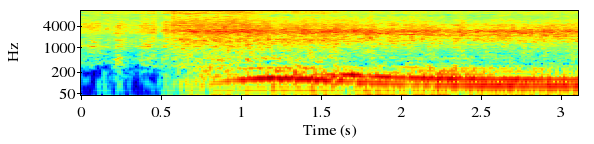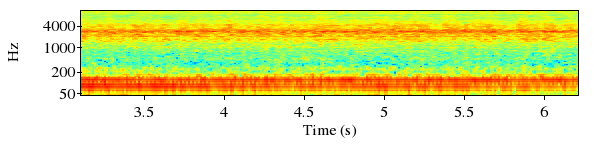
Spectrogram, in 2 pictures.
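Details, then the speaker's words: R53 Mini Cooper S at start-up and idle, before the rebuilt supercharger is installed: a harsh metallic grinding chatter over the idle, the supercharger "death rattle". "you can probably tell it is a horrible noise it's just very mechanical and grinding and atomic annoys so let's get rid of this noise and we'll get that new supercharger on so we can enjoy the car again"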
